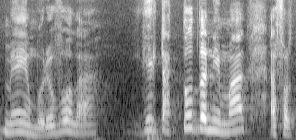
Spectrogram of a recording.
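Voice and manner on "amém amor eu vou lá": soft, agreeable wife's reply; lightly voiced, gentle yes; loving compliance. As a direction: give in softly, for love. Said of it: "Aí ela, por amor".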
